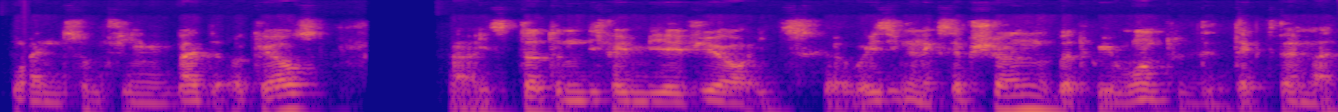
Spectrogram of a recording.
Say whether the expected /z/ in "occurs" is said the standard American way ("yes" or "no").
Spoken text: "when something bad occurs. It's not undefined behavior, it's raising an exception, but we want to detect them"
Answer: yes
